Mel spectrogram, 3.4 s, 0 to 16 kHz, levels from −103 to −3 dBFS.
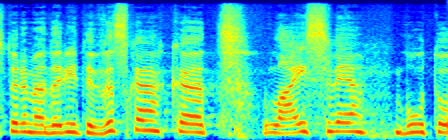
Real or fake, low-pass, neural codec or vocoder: fake; 14.4 kHz; vocoder, 44.1 kHz, 128 mel bands, Pupu-Vocoder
